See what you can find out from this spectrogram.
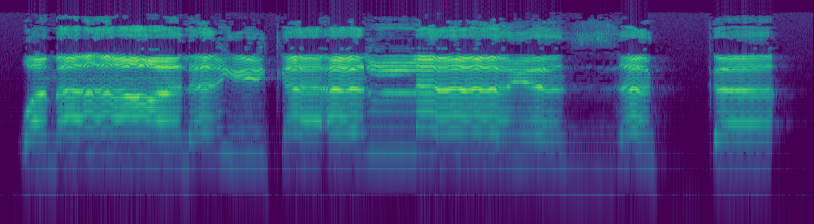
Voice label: quran, Hussary, tafseer; Abasa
